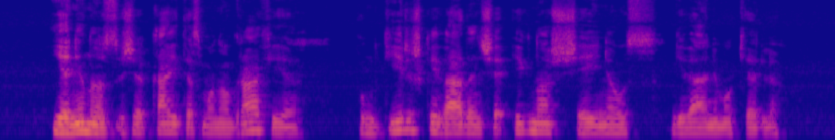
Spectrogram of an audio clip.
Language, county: Lithuanian, Šiauliai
